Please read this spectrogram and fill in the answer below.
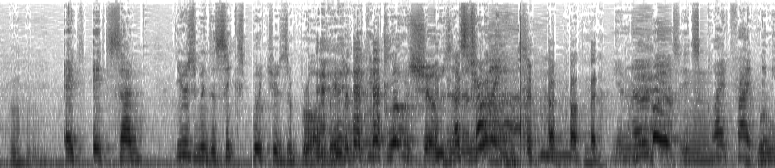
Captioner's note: laughter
